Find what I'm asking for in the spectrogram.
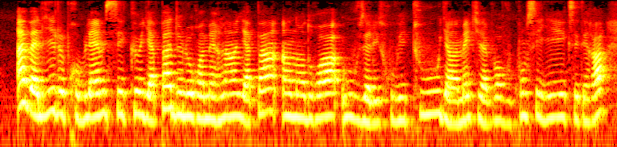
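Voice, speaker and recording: A woman at a fairly high pitch, fairly quick in pace, with fairly even intonation. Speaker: lifestyle vlogger. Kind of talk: casual vlog talk. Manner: monotone; hesitant, many fillers.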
